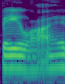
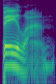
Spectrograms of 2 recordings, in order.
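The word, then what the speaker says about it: Baylon: do you pronounce it Pascal Bor but it is Pascal Balon okay yes so he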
